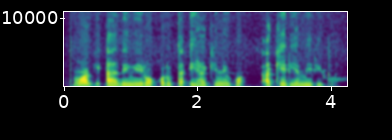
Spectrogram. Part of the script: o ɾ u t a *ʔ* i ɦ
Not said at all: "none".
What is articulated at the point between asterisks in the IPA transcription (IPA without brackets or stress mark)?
ʔ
